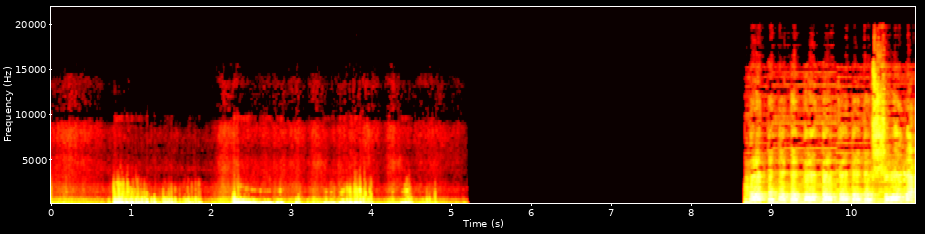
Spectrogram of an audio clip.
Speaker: Yet again, my stomach growled for the 38th time.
